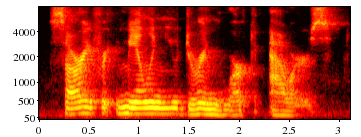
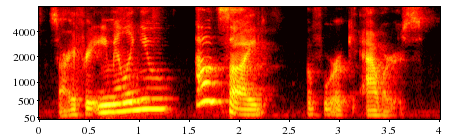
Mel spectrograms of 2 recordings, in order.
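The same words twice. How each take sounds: First: Said in the usual way. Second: Big swooping emphasis on "outside"; stress on OUTSIDE. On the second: Acted. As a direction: lean hard and long on the word "outside". Contrasting apology, key word changed.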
